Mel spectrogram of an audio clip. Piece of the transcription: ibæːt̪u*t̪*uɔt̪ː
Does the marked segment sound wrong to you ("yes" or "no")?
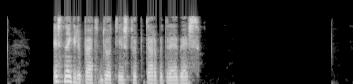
yes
